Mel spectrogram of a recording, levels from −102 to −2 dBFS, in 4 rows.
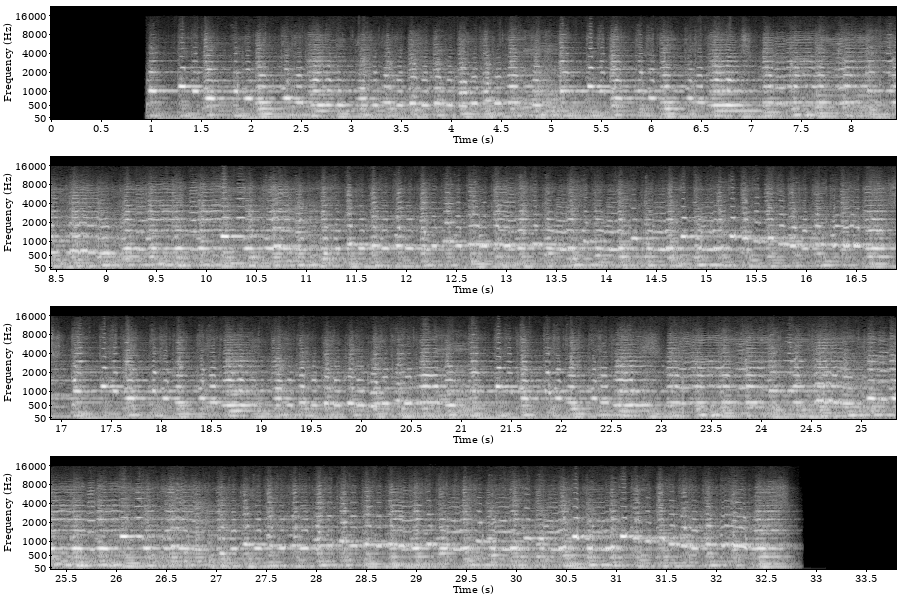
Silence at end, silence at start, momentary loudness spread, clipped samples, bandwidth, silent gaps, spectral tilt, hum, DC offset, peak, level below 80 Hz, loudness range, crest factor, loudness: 1.05 s; 0.95 s; 6 LU; under 0.1%; 12.5 kHz; none; -5 dB/octave; none; under 0.1%; -2 dBFS; -42 dBFS; 2 LU; 16 dB; -17 LUFS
